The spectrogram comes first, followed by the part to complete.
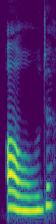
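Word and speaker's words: Ald: So, they chose this well-known elderly woman named Mrs. Old, spelled A L D, like old lung sign.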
